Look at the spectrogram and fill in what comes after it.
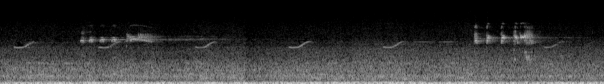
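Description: Wild birds calling: one repeats a short rising note about once a second, and another gives two brief chattering bursts, over a steady low rumble.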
